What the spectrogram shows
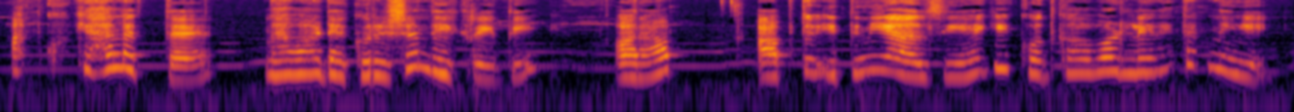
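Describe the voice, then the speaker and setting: A hot-tempered young woman, jealous and sharp-tongued, snapping quick sarcastic comebacks, as a female storyteller plays her. Her voice rides a little high, over faint background music. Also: expressive. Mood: angry, sarcastic. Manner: angry, rapid, sarcastic retorts.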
